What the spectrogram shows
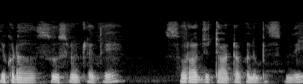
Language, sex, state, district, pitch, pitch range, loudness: Telugu, male, Andhra Pradesh, Srikakulam, 110 Hz, 105-115 Hz, -19 LUFS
